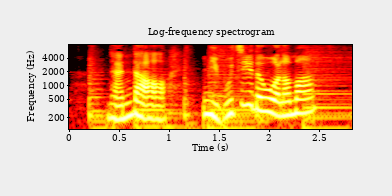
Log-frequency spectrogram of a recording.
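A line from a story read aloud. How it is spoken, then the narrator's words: Laughing uncle. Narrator (Chinese): 叔叔笑着说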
